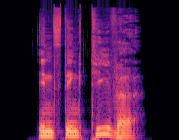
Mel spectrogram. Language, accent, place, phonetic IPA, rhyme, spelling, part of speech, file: German, Germany, Berlin, [ɪnstɪŋkˈtiːvə], -iːvə, instinktive, adjective, De-instinktive.ogg
- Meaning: inflection of instinktiv: 1. strong/mixed nominative/accusative feminine singular 2. strong nominative/accusative plural 3. weak nominative all-gender singular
